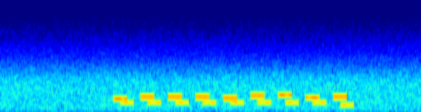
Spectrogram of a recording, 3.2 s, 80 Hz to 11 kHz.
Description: Multi-frequency trunk signalling (R2, with the far end's replies), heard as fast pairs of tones, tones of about 100 ms. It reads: 155529035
